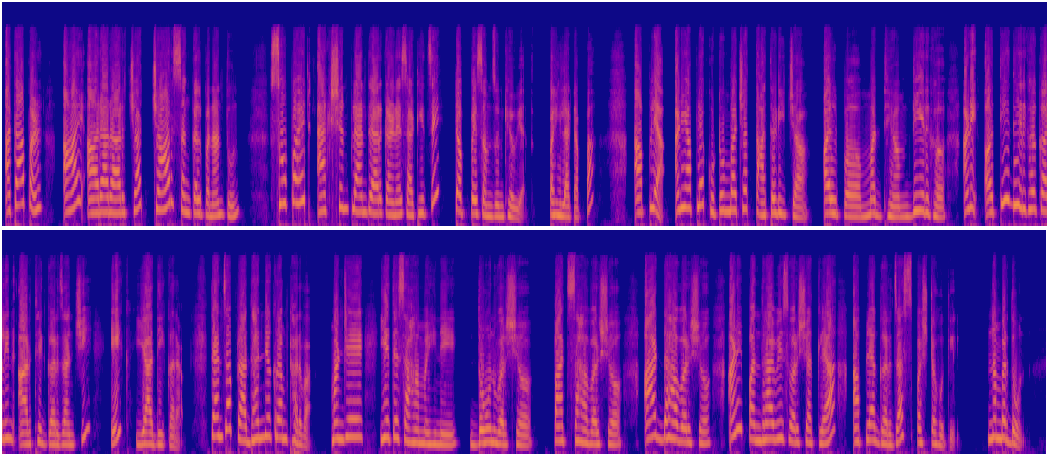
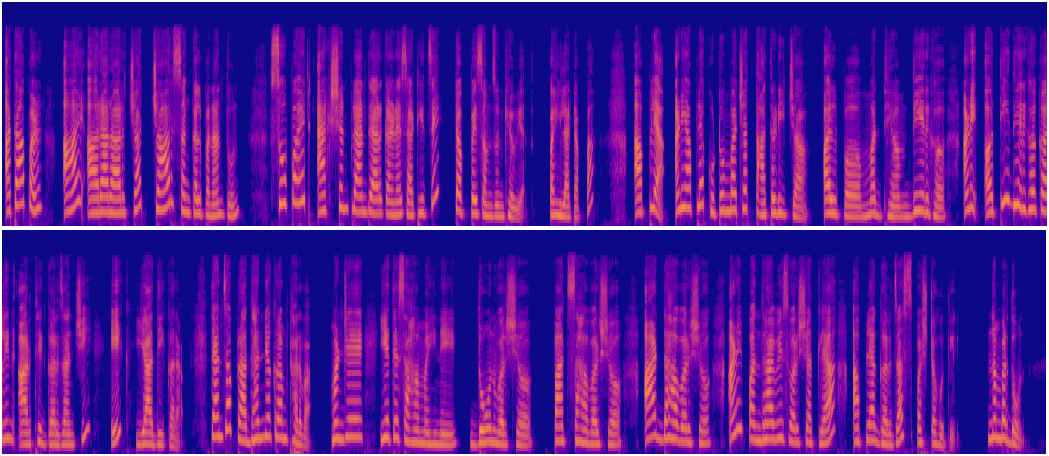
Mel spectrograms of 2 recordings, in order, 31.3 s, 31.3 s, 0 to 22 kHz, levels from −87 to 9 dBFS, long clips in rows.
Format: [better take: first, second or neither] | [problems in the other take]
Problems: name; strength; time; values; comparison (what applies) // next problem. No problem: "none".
second | distortion; slight; 6% of the sound clipped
